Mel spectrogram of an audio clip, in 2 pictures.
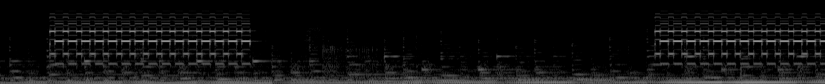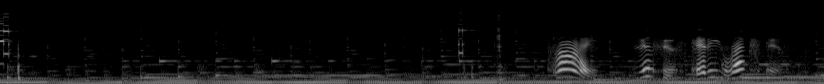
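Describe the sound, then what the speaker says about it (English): The Teddy Ruxpin electronic toy telephone rings with two loud, steady electronic bursts about six seconds apart, each lasting roughly two seconds. A voice talks over quiet background music, and a few chirpy tones follow near the end. "the phone will wait 15 seconds before ringing"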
